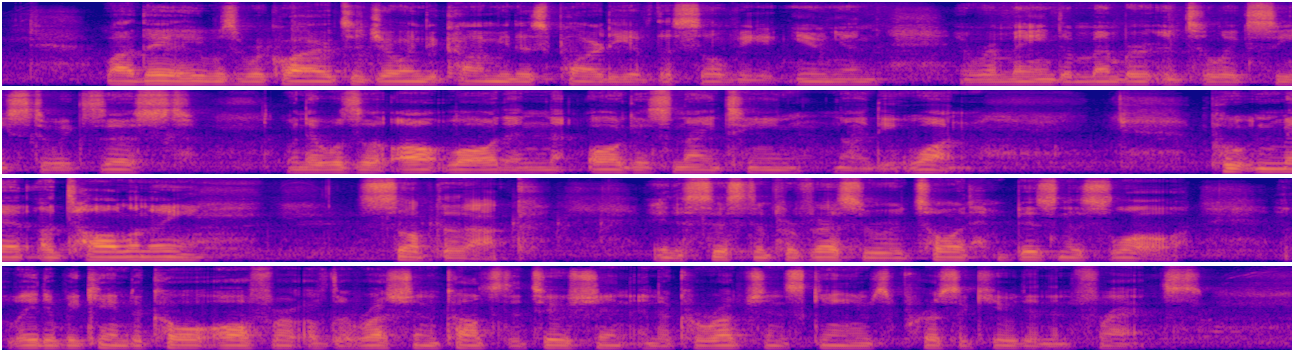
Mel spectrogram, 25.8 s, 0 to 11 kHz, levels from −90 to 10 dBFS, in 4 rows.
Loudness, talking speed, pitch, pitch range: -26 LUFS, 135 wpm, 95 Hz, 95-100 Hz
